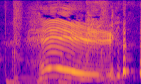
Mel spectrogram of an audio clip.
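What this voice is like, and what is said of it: Loud yell. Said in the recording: “Is that too loud of a yell? ... he's yelling at me”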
